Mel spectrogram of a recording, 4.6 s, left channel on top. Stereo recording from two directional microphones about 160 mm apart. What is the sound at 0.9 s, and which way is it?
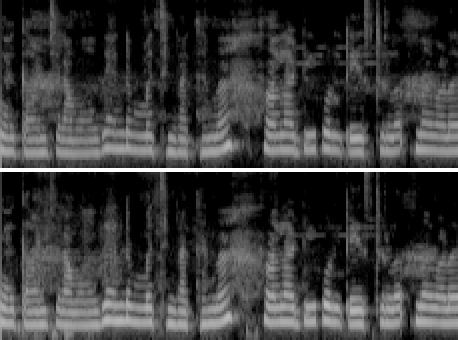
Speech, 40° right (ahead or behind).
